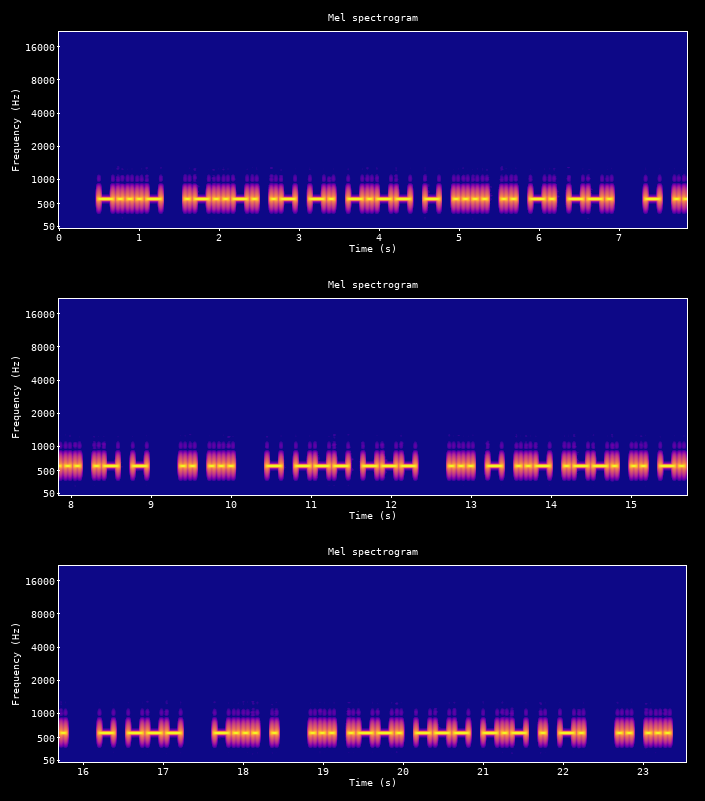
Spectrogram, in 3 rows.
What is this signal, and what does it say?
Morse code, heard as a keyed tone, about 20 wpm, 600 Hz. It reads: <BT> "ANYTHING THAT IS TOO STUPID TO BE SPOKEN IS
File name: CW / Practice / EnglishQuotations0320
